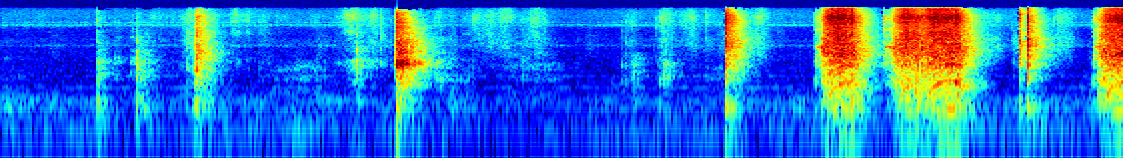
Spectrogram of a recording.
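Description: Cheap Chinese cordless drill-driver: a new replacement battery pack is pushed into the handle with a few clicks, the loudest about three seconds in, then the drill's motor is triggered in two short runs of about half a second each, speeding up and slowing down, as the new battery is tested and works.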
